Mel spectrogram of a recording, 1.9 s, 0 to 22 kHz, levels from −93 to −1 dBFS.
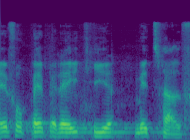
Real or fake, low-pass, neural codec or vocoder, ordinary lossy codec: fake; none; codec, 24 kHz, 3 kbps, HILCodec; none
